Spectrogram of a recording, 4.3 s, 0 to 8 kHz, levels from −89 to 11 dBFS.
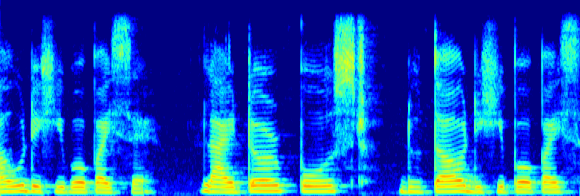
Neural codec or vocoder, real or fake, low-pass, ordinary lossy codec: none; real; 7.2 kHz; none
